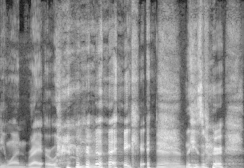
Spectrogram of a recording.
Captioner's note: laughing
